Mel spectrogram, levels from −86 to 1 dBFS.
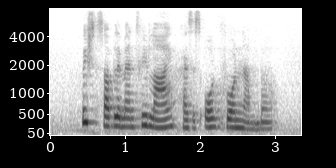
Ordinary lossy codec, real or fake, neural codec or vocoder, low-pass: none; fake; codec, 16 kHz, 1 kbps, X-Codec, WavLM features, trained on Multilingual LibriSpeech; none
